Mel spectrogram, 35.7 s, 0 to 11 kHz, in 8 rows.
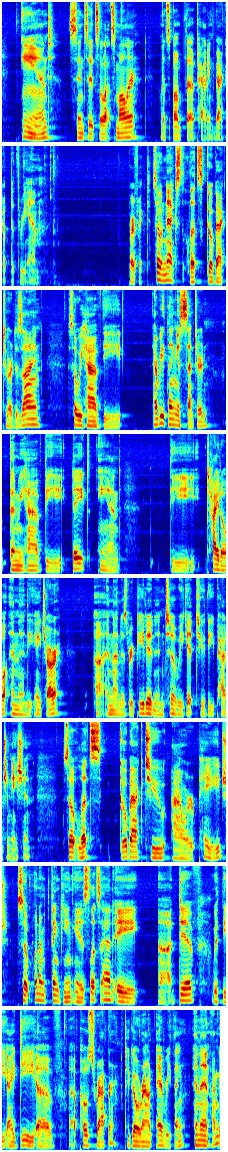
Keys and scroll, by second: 0.4 super+Tab, 4.5 super+s, 4.7 super+Tab, 5.5 super+r, 7.4 super+Tab.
